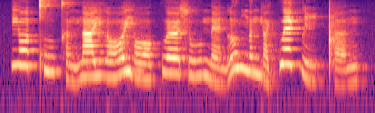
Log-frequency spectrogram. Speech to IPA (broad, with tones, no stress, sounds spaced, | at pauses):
j ɔː˥ t̚ pʰ uː˧ kʰ ɐ˨˩ ŋ n̪ aː˨˧ j l ɔː˨˥ j ɔː˨ kʷ œː˧ s uː˨˧ n̪ ɛː˨˩ n l o˥ w ŋ ɐ˧ ŋ j ɐ˨˩ j kʷ ɛː˥ k̚ l iː˨ k̚ pʰ ɐ˨˧ ŋ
